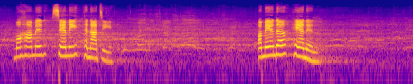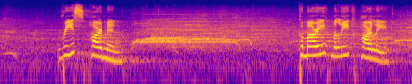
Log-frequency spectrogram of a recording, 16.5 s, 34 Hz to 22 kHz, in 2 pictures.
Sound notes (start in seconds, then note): 0.0 audience clapping; 2.4 audience clapping; 7.0 audience clapping; 11.0 audience applauding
